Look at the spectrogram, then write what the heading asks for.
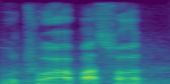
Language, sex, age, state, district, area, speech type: Assamese, male, 60+, Assam, Lakhimpur, urban, spontaneous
